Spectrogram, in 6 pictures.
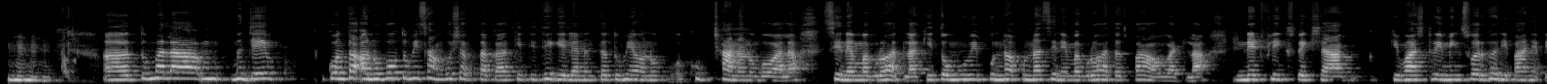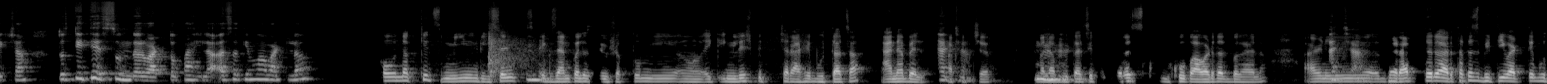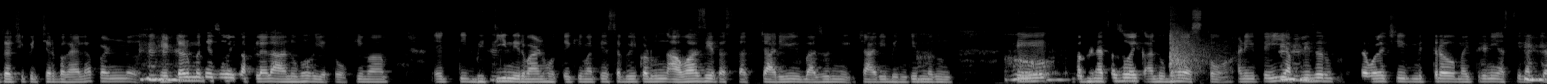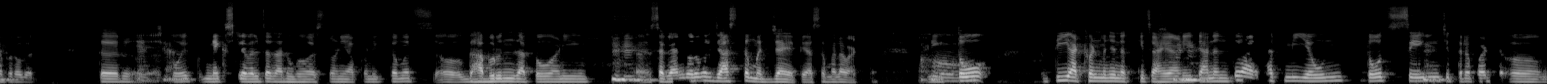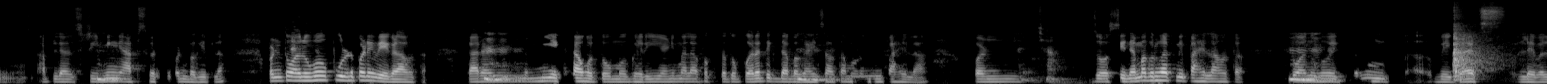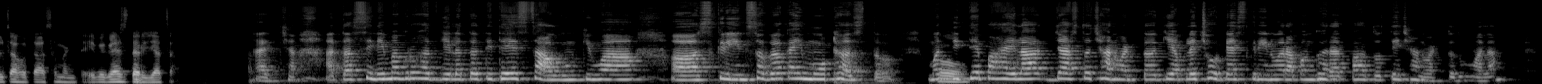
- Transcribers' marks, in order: other background noise; tapping; distorted speech; static; in English: "थेटरमध्ये"; chuckle; other street noise; in English: "साउंड"
- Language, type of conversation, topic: Marathi, podcast, स्ट्रीमिंग सेवा तुला सिनेमागृहापेक्षा कशी वाटते?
